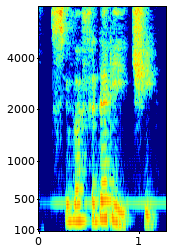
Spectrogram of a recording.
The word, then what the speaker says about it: Silvia Federici: Isso, eu falo com essa pronúncia porque ela é italiana, então eu falo Silvia Federici.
